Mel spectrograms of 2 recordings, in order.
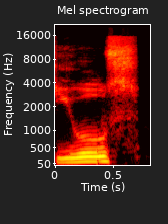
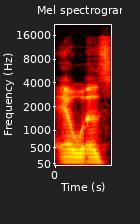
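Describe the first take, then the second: First: The name is given a Welsh pronunciation. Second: The name is given an English pronunciation. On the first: "in the Welsh pronunciation it's" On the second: "I'm still gonna call him"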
